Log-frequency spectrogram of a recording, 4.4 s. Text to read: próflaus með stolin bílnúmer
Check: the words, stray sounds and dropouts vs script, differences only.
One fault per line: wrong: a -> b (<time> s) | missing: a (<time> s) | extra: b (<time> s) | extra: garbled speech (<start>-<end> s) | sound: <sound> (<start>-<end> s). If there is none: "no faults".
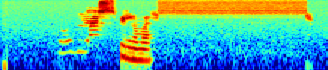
missing: með stolin (1.4 s)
